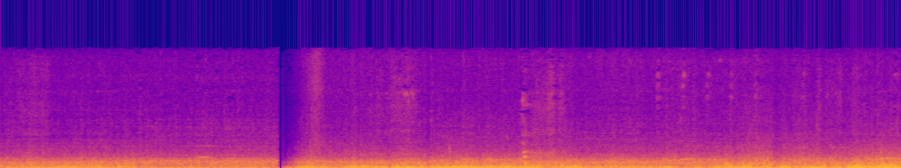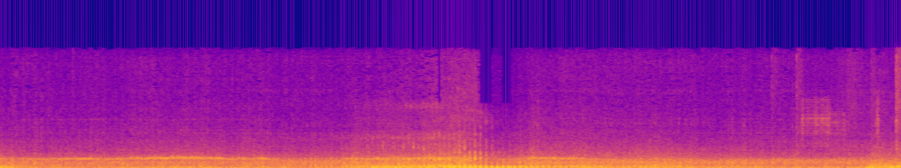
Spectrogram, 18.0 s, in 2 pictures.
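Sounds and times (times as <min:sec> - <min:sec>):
road noise: 0:00.0 - 0:18.0
motorcycle engine running: 0:12.0 - 0:18.0.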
